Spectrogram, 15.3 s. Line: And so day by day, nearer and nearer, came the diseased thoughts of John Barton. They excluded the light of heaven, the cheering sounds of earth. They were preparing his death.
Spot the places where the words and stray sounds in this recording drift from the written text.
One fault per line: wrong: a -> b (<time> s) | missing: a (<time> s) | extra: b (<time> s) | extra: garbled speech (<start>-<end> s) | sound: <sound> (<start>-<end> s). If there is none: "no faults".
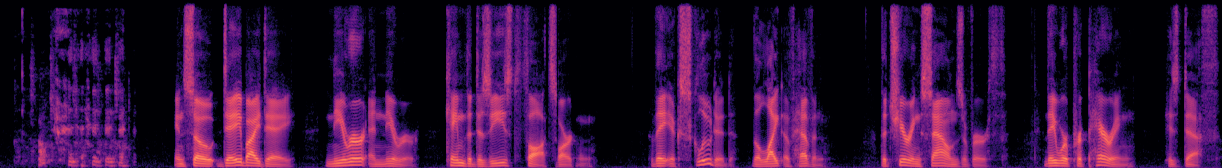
sound: laugh (0.2-1.7 s)
missing: of John (7.0 s)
